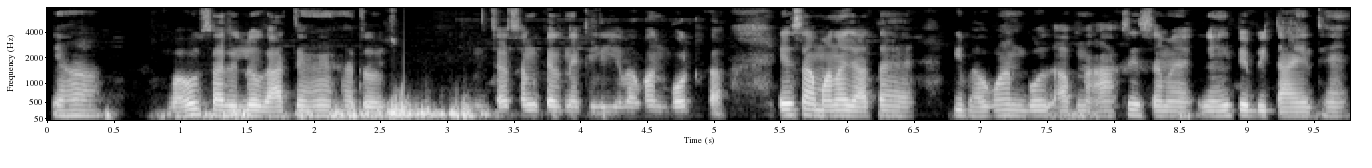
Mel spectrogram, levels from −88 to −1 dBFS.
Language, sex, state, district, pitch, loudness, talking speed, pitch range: Hindi, male, Bihar, Supaul, 135 Hz, -17 LUFS, 180 wpm, 125-140 Hz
